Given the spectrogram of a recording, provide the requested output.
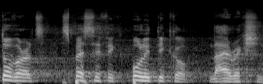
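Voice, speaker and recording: A voice in a Czech accent moves at a moderate pace with ordinary pitch variation. Noticeable background noise is present. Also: man. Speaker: politician. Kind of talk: panel discussion.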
